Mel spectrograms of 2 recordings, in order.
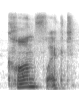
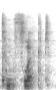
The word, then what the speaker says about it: conflict: different stress patterns so we have permit and permit present and present and same thing with conflict and conflict in english generally when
